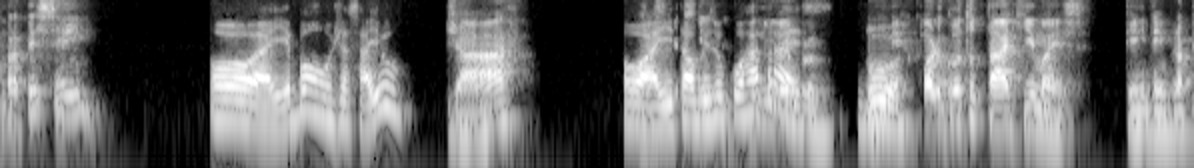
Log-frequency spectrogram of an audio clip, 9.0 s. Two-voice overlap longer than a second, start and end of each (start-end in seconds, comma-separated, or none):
4.8-6.9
